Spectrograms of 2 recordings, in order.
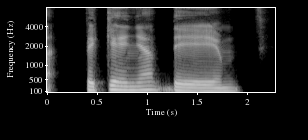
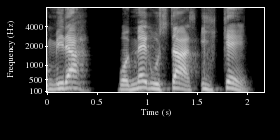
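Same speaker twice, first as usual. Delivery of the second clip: mock aggressive confession; 6 semitones higher than usual. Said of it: "como a imitarla".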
